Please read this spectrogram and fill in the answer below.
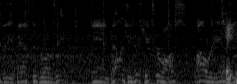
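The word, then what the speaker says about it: Valančiūnas: Oh, he's deep in the Valencia. Is that right? Is that how it's said? That was Valanciunas.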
